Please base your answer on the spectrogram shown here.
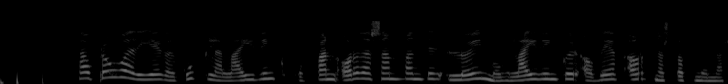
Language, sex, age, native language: Icelandic, female, 20-29, Icelandic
